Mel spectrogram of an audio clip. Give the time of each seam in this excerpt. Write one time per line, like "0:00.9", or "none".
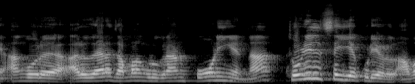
0:02.8

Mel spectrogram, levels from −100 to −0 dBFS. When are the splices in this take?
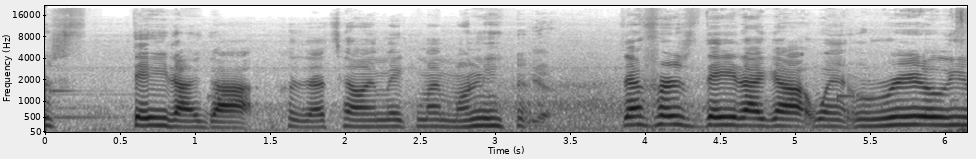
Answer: none

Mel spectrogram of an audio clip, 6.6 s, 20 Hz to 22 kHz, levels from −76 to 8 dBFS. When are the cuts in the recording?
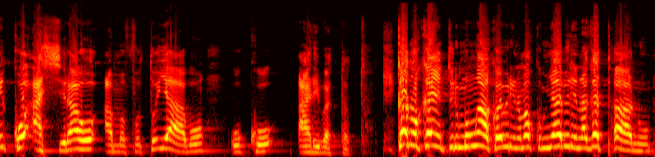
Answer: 0:03.8

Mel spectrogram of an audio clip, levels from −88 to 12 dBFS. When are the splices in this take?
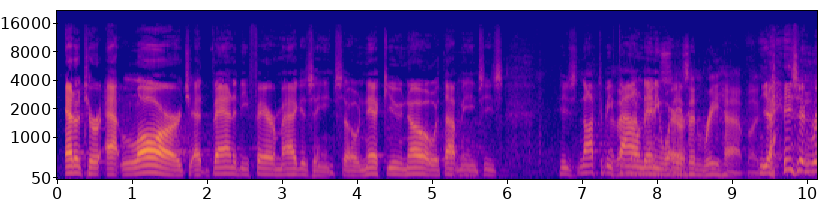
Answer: none

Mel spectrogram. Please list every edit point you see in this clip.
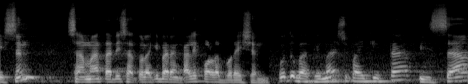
0:02.6

